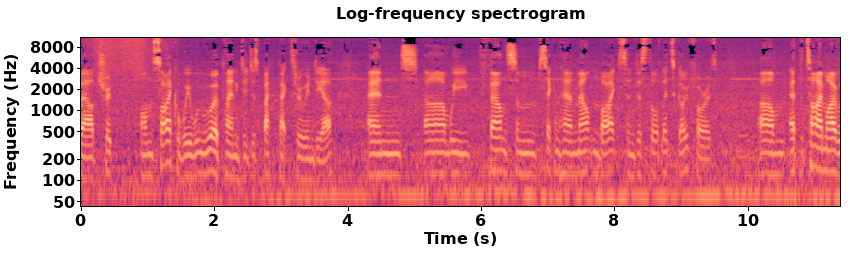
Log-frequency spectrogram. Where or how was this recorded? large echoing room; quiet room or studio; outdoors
outdoors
